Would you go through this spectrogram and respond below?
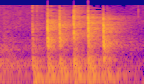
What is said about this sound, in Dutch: Er wordt ineens op de deur geklopt.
